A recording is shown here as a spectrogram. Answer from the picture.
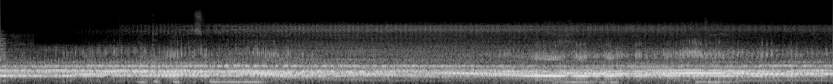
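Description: Trailer score: a loud, sustained droning chord of several steady tones, with a few short deep pulses underneath.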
